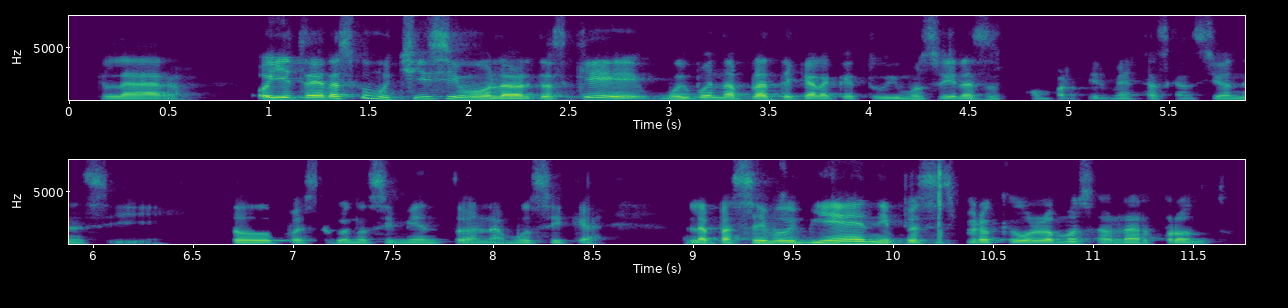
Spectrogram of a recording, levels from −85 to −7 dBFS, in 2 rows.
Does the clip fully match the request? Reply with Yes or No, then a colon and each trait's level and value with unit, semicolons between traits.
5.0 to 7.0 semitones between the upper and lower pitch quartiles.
Yes: wide, 5.5 semitones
